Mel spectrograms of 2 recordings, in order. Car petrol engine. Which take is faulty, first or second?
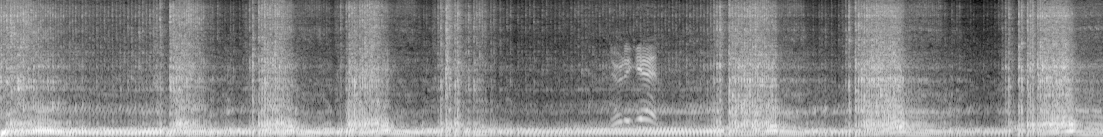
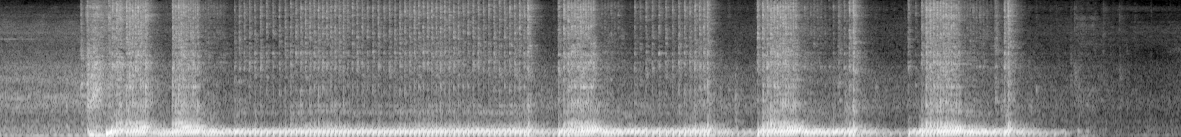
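second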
